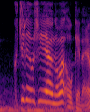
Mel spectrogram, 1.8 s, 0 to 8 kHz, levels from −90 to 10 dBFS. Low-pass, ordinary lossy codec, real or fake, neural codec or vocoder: none; none; fake; codec, 16 kHz, 8 kbps, FunCodec, trained on Chinese and English, 25 frames a second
